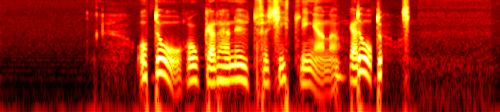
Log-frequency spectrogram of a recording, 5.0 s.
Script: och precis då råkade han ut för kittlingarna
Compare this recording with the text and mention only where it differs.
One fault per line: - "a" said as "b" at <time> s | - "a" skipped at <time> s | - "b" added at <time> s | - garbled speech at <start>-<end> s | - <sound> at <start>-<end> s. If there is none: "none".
- "precis" skipped at 1.5 s
- garbled speech at 3.5-4.1 s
